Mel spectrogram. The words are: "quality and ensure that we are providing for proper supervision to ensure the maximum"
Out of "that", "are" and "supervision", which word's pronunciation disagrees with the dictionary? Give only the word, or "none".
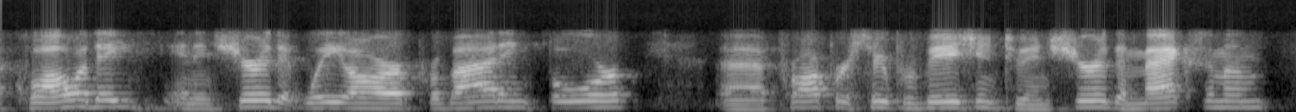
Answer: none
